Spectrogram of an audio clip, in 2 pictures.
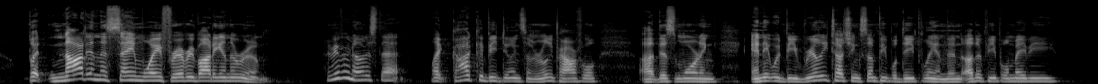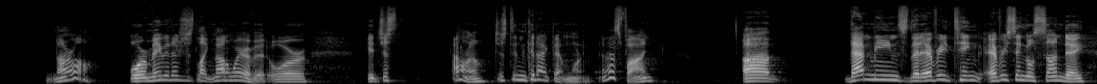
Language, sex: English, male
